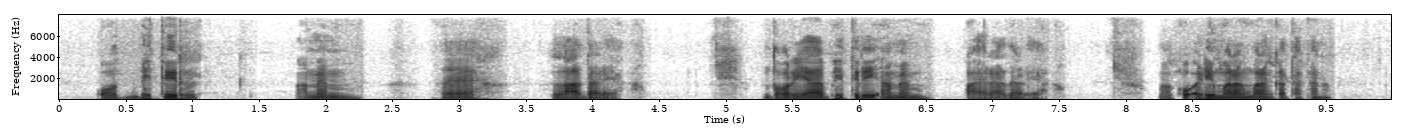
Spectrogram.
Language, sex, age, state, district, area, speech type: Santali, male, 30-45, Jharkhand, East Singhbhum, rural, spontaneous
